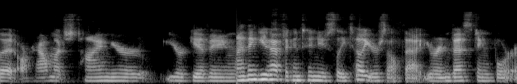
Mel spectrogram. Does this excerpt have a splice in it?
yes; 2 cuts; at 2.4 s, 3.5 s

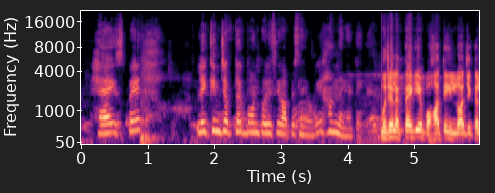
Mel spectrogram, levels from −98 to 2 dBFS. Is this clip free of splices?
no; 1 cut; at 4.5 s

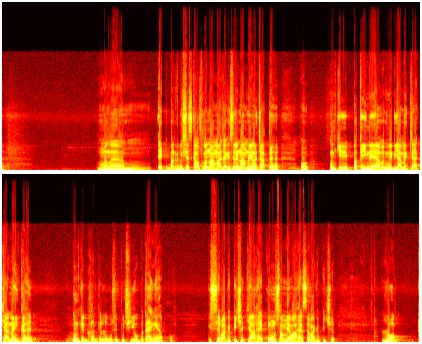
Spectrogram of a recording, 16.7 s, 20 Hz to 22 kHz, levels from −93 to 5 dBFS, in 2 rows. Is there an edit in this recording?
no; 0 cuts

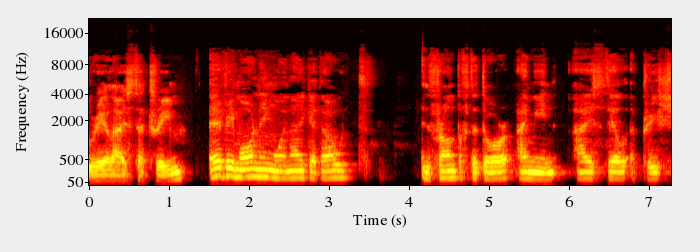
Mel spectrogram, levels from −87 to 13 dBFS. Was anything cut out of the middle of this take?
yes; 1 cut; at 1.3 s

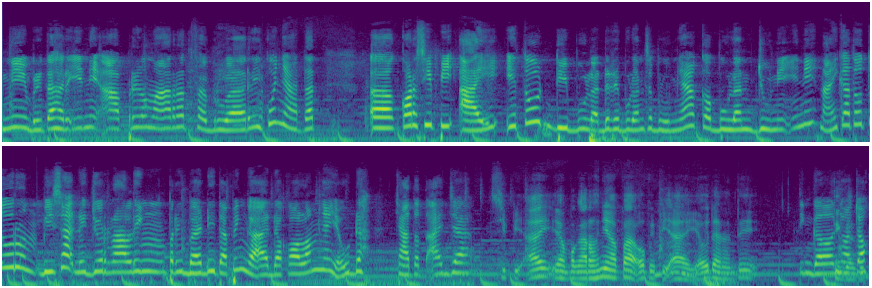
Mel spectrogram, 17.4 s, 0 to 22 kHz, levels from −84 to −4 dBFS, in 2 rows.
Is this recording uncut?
no; 3 cuts; at 2.6 s, 9.0 s, 13.4 s

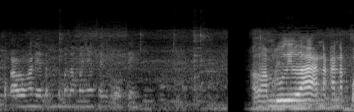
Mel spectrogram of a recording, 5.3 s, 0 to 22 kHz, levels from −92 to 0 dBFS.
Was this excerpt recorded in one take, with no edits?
no; 1 cut; at 3.4 s

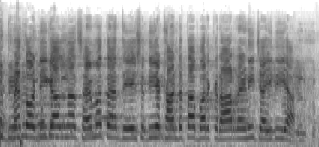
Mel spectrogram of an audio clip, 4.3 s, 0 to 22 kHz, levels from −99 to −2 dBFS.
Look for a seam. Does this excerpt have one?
no; 0 cuts

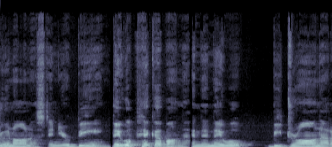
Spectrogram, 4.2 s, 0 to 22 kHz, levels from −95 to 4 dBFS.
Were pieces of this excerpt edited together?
yes; 2 cuts; at 1.3 s, 2.3 s

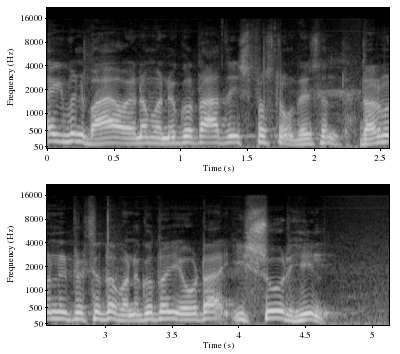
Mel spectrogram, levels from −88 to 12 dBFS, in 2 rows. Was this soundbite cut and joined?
yes; 1 cut; at 2.3 s

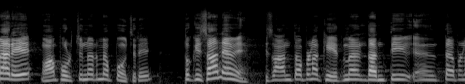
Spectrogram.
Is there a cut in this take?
yes; 2 cuts; at 1.6 s, 2.6 s

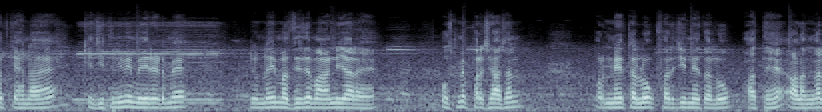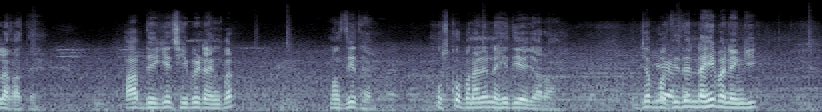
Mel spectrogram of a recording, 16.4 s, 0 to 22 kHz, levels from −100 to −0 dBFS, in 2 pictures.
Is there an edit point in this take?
no; 0 cuts

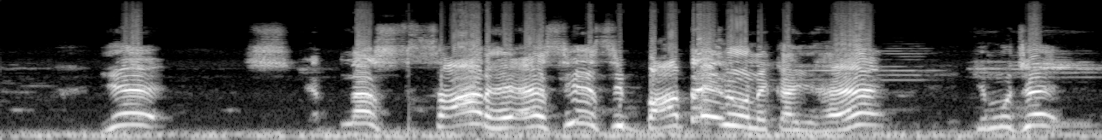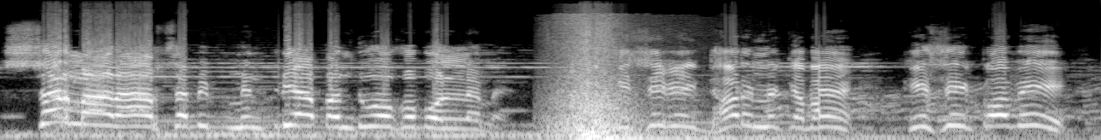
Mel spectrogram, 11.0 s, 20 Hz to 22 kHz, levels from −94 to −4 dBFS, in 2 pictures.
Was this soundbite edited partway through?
yes; 1 cut; at 8.5 s

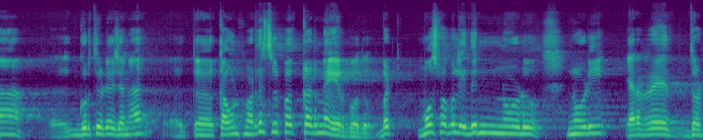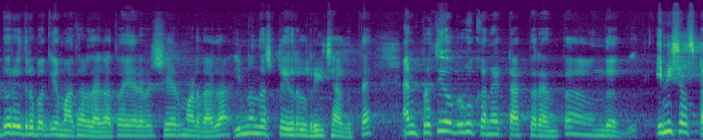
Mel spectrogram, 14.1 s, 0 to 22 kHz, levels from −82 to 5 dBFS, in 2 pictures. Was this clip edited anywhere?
no; 0 cuts

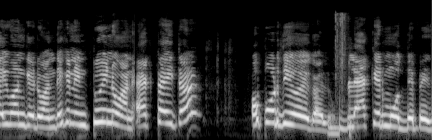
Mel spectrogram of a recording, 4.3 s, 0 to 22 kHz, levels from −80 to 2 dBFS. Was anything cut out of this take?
yes; 2 cuts; at 1.3 s, 3.4 s

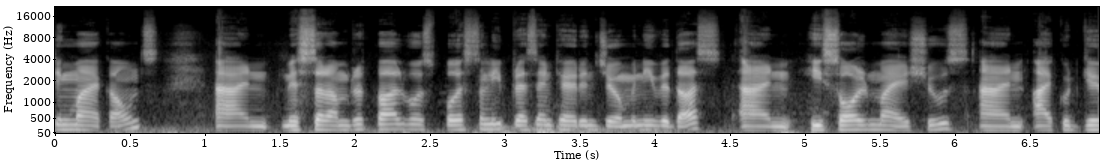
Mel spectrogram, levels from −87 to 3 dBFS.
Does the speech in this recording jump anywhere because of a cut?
yes; 1 cut; at 4.4 s

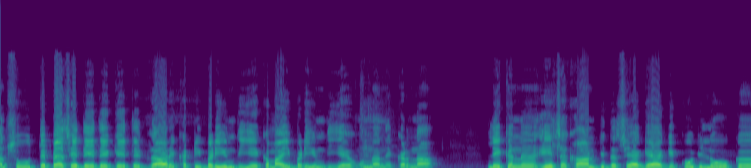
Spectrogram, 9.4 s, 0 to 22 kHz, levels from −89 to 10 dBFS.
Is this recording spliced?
no; 0 cuts

